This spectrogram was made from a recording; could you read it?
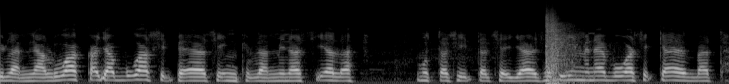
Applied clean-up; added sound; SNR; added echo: none; Gunshot, gunfire; 11 dB; none.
